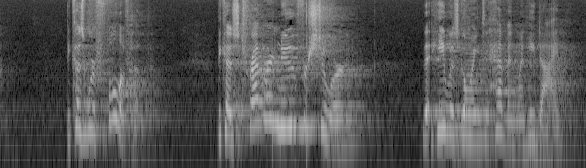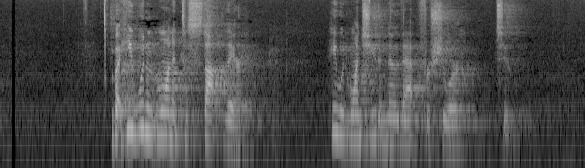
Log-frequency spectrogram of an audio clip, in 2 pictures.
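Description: A woman speaks slowly and solemnly into a microphone in a large echoing hall.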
